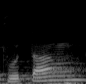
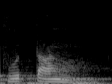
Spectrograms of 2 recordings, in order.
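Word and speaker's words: Buddhaṃ: 따띠암삐 부땅 사라낭 가차아미, 따띠암삐 담망 사라낭 가차아미, 따띠암삐 쌍강 사라낭 가차아미. 여기 영어로 보면 M자 밑에다가 점 찍은 것은 N으로 발음하고 그냥 아무것도 없는 것은 M으로 발음해서 따띠암삐 부땅 사라낭 가차미 따띠암삐 담망 사라낭 가차미.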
